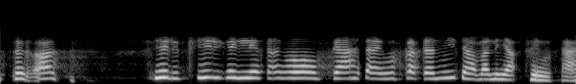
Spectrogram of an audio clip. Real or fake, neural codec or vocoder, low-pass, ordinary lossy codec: fake; codec, 16 kHz in and 24 kHz out, 0.4 kbps, LongCat-Audio-Codec, four codebook decoder; 3.6 kHz; none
